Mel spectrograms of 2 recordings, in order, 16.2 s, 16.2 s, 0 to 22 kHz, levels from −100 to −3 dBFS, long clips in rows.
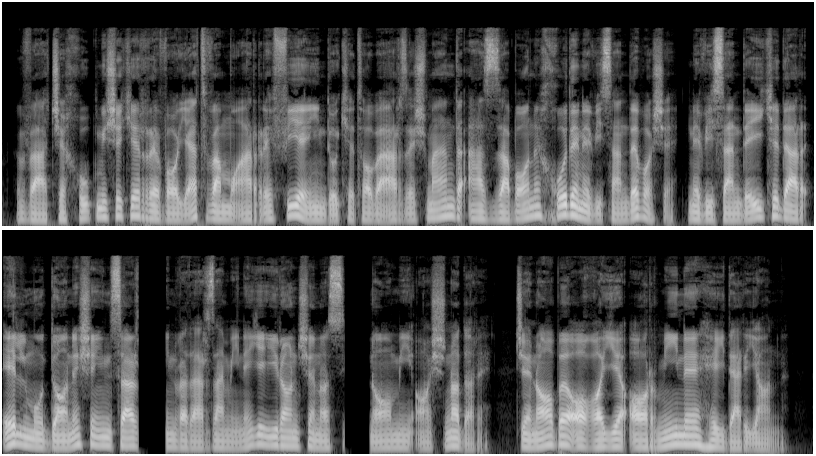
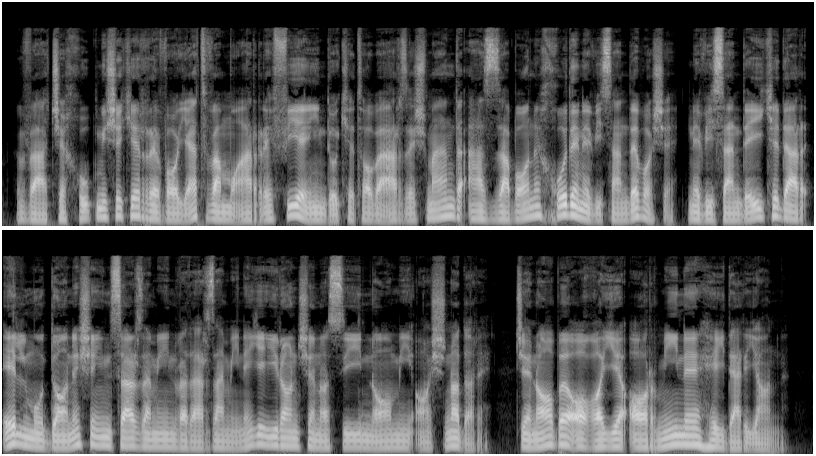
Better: second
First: audio cutting out; at 9.5 s and at 12 s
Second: none

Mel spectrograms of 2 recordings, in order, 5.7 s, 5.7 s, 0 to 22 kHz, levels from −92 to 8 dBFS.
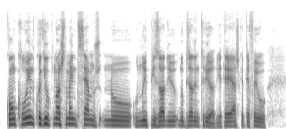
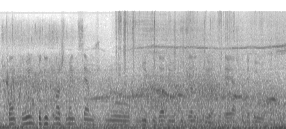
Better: first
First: none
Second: wind noise on the microphone; heavy; 4 dB above the speech

